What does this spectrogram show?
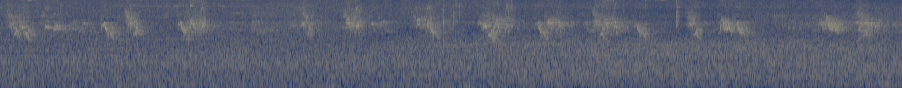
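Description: Small birds chirping over and over, short high chirps that each drop quickly in pitch, a few a second, over a steady background hiss.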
